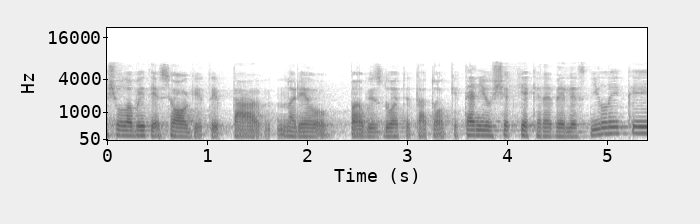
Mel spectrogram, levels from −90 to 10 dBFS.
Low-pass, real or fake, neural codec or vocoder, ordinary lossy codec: 7.2 kHz; real; none; AAC, 32 kbps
